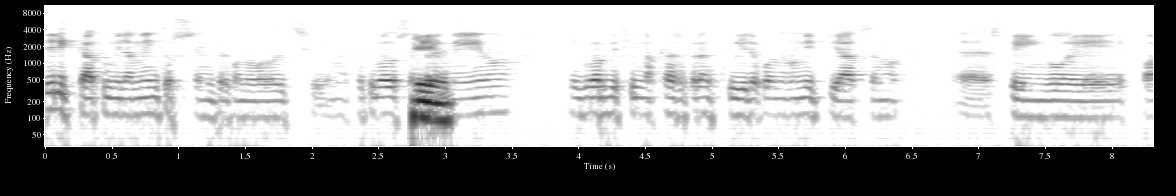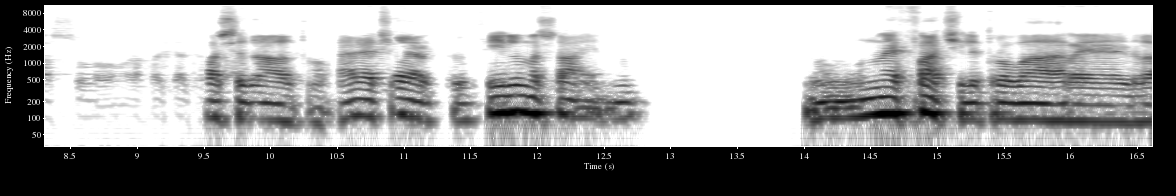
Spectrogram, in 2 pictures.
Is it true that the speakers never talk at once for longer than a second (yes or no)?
no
